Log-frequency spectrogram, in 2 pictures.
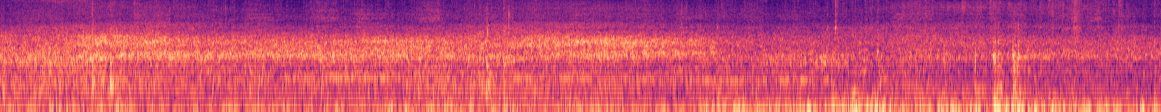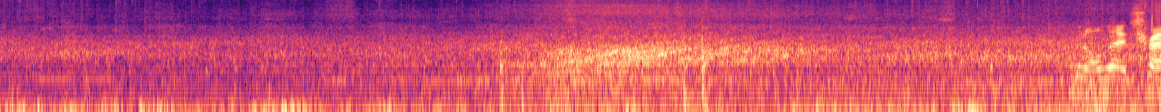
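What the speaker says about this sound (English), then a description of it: "Traffic." Road traffic at night during a car commute, heard as a continuous rumble of engine, tire and wind noise from inside a moving vehicle, with people talking over it.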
